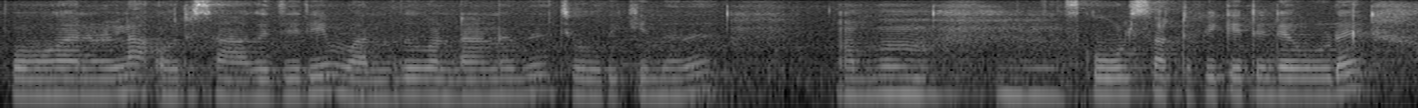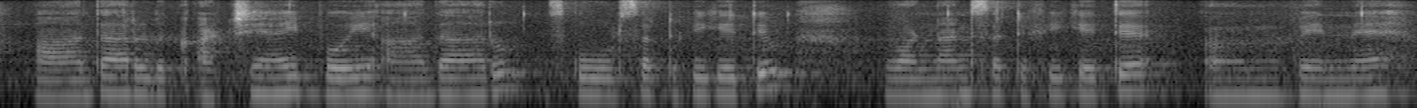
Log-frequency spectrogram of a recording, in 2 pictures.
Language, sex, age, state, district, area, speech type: Malayalam, female, 45-60, Kerala, Alappuzha, rural, spontaneous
